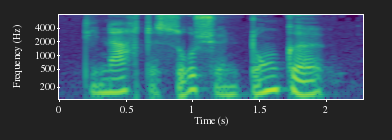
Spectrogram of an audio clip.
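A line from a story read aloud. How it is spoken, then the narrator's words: Murmured. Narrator (German): murmelte Herr Schwarz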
